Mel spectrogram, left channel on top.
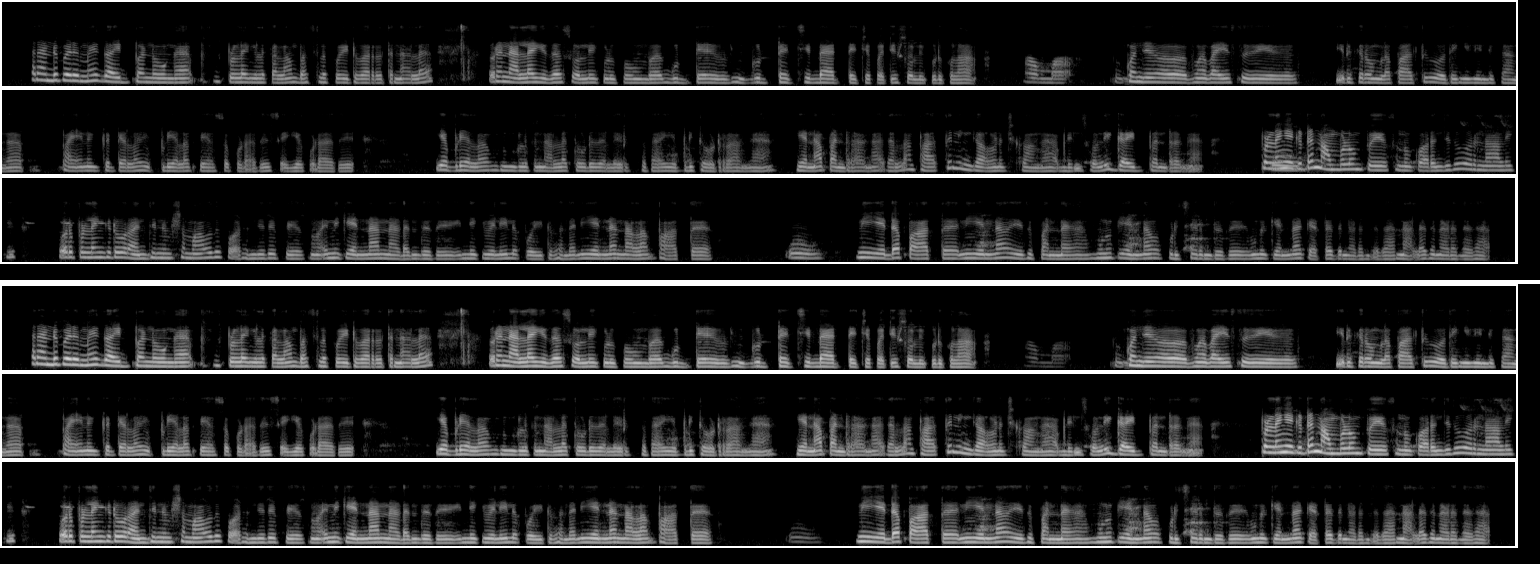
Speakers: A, on the right; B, on the left.
A: ரெண்டு பேருமே கைட் பண்ணுவோங்க பிள்ளைகளுக்கெல்லா பஸ்ல போயிட்டு வர்றதுனால ஒரு நல்லா இதா சொல்லி குடுக் ரொம்ப <unintelligible> குட்டச்சு பேட் டச்சு பத்தி சொல்லி குடுக்கலா
B: ஆமா
A: கொஞ்சோ வயசு இருக்கிறவங்கள பாத்து ஒதுங்கி நின்னுக்கங்க பயனுக்கிட்டல்லா இப்டியெல்லா பேசக் கூடாது செய்யக் கூடாது எப்டியெல்லா உங்களுக்கு நல்ல தொடுதல் இருக்குதா எப்டி தொடுறாங்க என்ன பண்றாங்க அதெல்லா பாத் த்து நீங்க கவனிச்சுக்கோங்க அப்டின்னு சொல்லி கைட் பண்றங்க புள்ளைங்க
B: ம்
A: கிட்ட நம்மளு பே சுணு கொறஞ்சது ஒரு நாளைக்கி ஒரு பிள்ளைங்க கிட்ட ஒரு அஞ்சு நிம்ஷமாவது குறஞ்சது பேசணு இன்னைக்கி என்ன நடந்தது இன்னைக்கி வெளியில போயிட்டு வந்த நீ என்னன்னல்லா பாத்த
B: ம்
A: நீ எத பாத்த நீ என்ன இதுப் பண்ண உனக்கு என்ன புடிச்சிருந்தது உனக்கு என்ன கெட்டது நடந்ததா நல்லது நடந்ததா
